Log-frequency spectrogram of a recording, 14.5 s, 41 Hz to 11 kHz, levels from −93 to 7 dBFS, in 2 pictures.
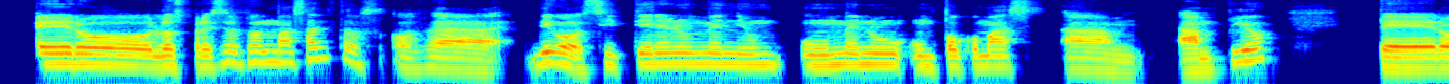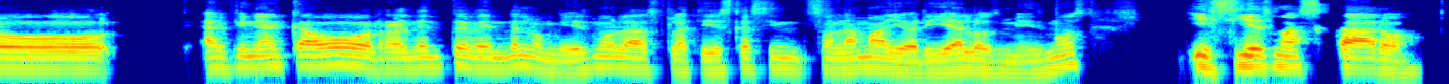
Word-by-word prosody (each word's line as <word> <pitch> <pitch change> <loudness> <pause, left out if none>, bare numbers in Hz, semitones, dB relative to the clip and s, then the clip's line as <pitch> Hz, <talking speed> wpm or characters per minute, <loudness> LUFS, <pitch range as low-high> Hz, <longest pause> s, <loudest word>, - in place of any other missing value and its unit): pero 155 -4 +4
los 140 +1 0
precios 155 +6 -4
son 185 +1 -4
más 180 0 -3
altos, 220 -7 -7
o 125 -1 -6
sea, 120 -3 0
digo, 170 -1 +2
sí 150 -3 -9
tienen 160 +3 -2
un 165 0 -3
menú 155 -2 -4
un 145 +1 -2
menú 160 0 -1
un 135 0 -5
poco 135 +1 -2
más, 135 -1 -3
am, 110 -5 -3
amplio, 115 - 0 0.5
pero 120 -1 +5 0.4
al 125 +1 -2
fin 135 +1 -4
y - - 0
al 140 0 -3
cabo 145 -1 +4
realmente 125 +3 -3
venden 125 +2 -2
lo 125 - -5
mismo, 110 +6 -5
las 120 -2 0
platillos 110 -1 -6
casi 125 -1 -8
son 115 -1 -7
la 115 - 0
mayoría 110 -3 +1
los 110 -3 -2
mismos, 110 +12 -7 0.5
y 145 - +2
sí 145 +4 +3
es 140 0 +4
más 135 -1 0
caro. 110 -4 +4
135 Hz, 180 wpm, -23 LUFS, 120-150 Hz, 0.5 s, pero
